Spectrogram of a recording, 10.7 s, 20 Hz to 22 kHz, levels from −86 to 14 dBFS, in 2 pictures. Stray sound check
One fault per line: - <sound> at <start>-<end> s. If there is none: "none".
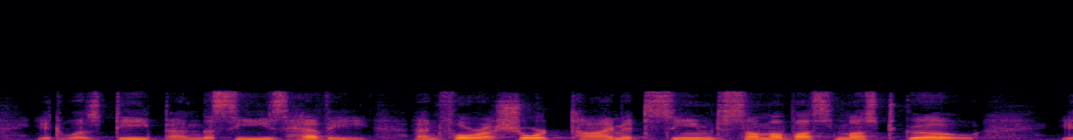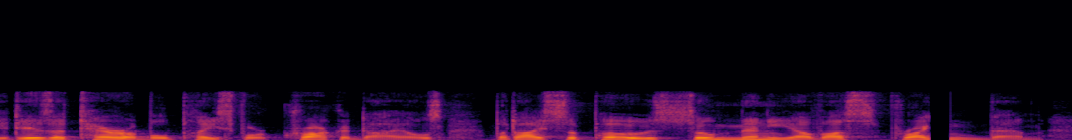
- dropout at 10.0-10.1 s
